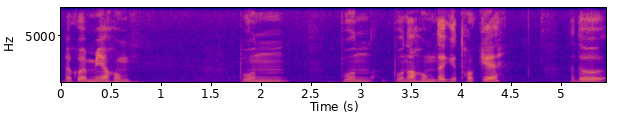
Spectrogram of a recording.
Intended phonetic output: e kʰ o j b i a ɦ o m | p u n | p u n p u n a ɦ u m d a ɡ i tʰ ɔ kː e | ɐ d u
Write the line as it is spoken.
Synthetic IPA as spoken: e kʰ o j m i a ɦ u m | p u n | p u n p u n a ɦ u m d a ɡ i tʰ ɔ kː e | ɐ d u

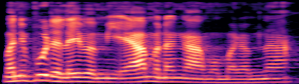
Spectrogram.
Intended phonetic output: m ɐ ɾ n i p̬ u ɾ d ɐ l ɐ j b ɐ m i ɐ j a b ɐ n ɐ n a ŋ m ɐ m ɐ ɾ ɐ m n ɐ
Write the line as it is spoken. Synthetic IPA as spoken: m ɐ n i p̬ u ɾ d ɐ l ɐ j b ɐ m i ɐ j a m ɐ n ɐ ŋ a ŋ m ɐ m ɐ ɾ ɐ m n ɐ

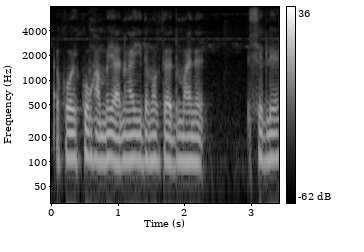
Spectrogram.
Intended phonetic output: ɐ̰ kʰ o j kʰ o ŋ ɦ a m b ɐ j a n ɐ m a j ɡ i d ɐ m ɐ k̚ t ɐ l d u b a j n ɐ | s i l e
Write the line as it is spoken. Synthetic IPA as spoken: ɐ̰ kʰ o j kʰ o ŋ ɦ a m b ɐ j a n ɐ ŋ a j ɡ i d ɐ m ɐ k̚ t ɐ d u m a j n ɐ | s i l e

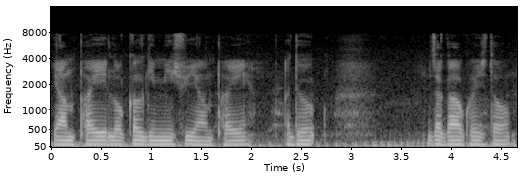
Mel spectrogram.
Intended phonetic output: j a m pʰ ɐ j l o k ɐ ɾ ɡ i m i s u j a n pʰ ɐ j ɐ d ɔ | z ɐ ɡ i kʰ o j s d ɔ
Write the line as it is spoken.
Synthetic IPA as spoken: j a m pʰ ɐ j l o k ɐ l ɡ i m i s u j a m pʰ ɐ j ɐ d u | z ɐ ɡ a kʰ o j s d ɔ

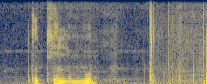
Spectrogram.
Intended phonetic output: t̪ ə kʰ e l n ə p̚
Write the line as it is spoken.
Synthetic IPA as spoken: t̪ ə kʰ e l m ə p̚

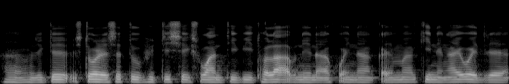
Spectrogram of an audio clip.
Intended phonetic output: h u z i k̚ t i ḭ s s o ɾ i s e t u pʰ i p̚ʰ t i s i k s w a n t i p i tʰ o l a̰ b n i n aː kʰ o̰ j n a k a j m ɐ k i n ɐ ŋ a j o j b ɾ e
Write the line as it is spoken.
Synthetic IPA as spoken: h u z i k̚ t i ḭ s t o ɾ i s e t u pʰ i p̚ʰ t i s i k s w a n t i b i tʰ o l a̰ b n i n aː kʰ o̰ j n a k a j m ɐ k i n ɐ ŋ a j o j d ɾ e

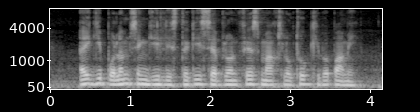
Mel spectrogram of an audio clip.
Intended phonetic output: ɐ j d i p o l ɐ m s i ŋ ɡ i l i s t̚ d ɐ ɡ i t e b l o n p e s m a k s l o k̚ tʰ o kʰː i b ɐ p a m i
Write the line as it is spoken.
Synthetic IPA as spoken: ɐ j ɡ i p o l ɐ m s i ŋ ɡ i l i s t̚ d ɐ ɡ i s e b l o n pʰ e s m a k s l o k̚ tʰ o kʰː i b ɐ p a m i

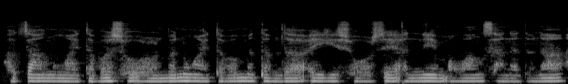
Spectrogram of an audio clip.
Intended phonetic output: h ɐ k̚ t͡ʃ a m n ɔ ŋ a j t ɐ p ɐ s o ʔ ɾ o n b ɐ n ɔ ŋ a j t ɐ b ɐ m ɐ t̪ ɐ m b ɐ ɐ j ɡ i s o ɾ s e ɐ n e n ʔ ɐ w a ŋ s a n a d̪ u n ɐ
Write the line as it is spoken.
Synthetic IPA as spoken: h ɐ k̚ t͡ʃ a ŋ n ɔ ŋ a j t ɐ b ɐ s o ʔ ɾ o n b ɐ n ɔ ŋ a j t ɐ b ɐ m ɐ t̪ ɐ m d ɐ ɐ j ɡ i s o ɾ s e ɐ n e m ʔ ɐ w a ŋ s a n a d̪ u n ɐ

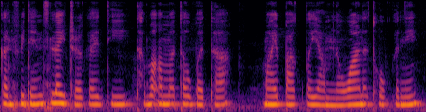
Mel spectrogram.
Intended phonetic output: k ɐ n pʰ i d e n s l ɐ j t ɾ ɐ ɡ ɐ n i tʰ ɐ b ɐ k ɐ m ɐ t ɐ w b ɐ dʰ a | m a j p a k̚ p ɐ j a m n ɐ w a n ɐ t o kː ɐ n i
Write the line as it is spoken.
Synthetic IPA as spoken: k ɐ n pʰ i d e n s l ɐ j t ɾ ɐ ɡ ɐ d i tʰ ɐ b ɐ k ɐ m ɐ t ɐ w b ɐ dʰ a | m a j p a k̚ p ɐ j a m n ɐ w a n ɐ tʰ o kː ɐ n i

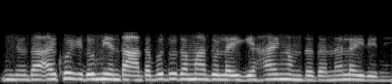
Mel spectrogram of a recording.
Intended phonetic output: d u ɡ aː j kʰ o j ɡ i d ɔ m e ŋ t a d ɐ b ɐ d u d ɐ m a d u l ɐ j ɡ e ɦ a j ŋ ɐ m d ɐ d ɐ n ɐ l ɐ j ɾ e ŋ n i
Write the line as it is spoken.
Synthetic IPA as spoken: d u d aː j kʰ o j ɡ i d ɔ m e n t a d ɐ b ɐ d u d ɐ m a d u l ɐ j ɡ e ɦ a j ŋ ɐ m d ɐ d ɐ n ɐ l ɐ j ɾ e n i

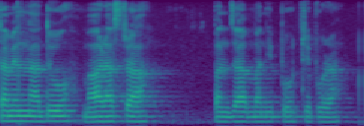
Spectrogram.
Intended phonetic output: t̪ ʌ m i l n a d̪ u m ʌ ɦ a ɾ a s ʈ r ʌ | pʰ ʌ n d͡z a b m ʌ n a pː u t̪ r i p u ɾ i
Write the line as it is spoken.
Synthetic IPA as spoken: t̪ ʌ m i l n a d̪ u m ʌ ɦ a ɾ a s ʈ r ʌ | p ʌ n d͡z a b m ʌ n i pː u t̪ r i p u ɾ a

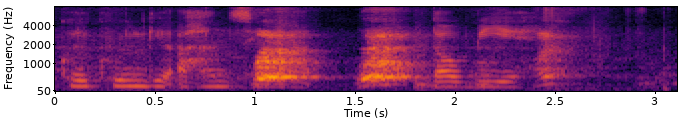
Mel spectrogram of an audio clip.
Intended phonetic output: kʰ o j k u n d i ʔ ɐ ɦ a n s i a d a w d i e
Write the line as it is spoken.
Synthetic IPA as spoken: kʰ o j kʰ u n ɡ i ʔ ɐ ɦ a n s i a d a w b i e

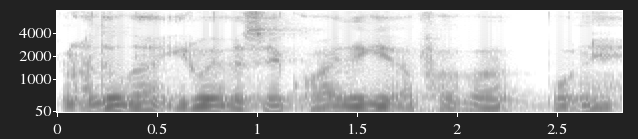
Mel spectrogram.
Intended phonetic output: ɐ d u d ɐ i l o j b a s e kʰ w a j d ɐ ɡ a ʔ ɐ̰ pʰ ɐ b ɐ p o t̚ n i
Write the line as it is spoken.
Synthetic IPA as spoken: ɐ d u ɡ ɐ i ɾ o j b ɐ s e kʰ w a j d ɐ ɡ i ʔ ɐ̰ pʰ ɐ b ɐ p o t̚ n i

